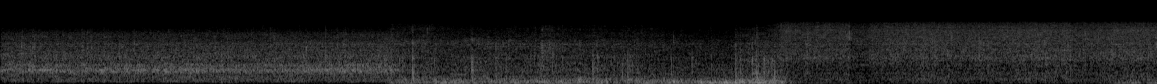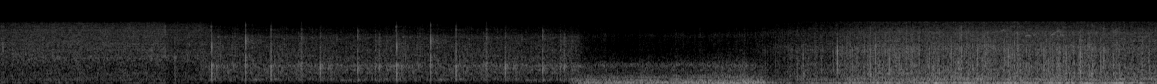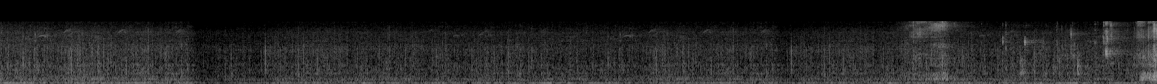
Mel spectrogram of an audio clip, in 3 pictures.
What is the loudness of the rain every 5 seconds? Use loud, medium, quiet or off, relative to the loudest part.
medium, medium, medium, medium, loud, medium, medium.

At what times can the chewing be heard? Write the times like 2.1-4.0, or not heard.
32.0-34.6.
